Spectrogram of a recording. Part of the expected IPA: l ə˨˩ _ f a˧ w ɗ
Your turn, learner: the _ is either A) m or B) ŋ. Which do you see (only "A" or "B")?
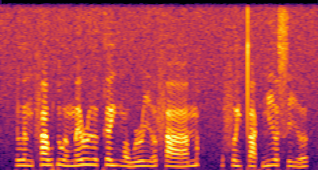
B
